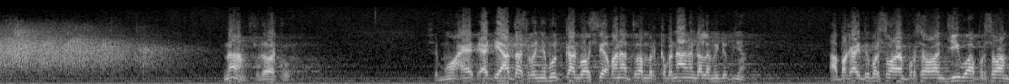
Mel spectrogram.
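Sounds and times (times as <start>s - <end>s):
audience applause: 0.0s - 1.7s
speech: 2.2s - 3.0s, 4.4s - 7.6s, 8.3s - 10.0s.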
